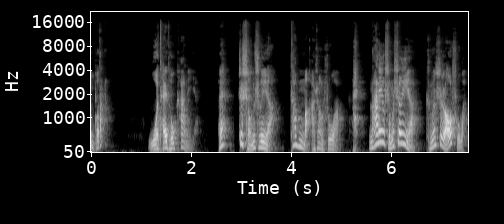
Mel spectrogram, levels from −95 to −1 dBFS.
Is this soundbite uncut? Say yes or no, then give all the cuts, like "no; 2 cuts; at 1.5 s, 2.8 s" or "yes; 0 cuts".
no; 3 cuts; at 2.9 s, 3.9 s, 5.2 s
